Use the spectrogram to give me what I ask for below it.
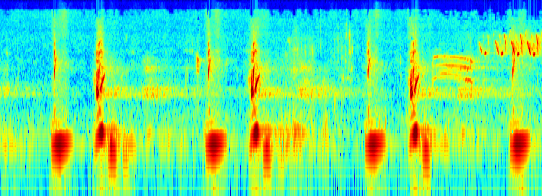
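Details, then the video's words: American Bittern giving its loud, distinctive three-syllable pumperlunk, calling often early in the season and carrying a couple of kilometres in calm conditions; deep gulping booms repeat about every one and a half seconds, with a faint sparrow trill behind. "it's a three-syllable pumperlunk, or there's some other"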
